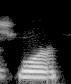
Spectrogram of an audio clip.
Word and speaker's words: sword: The pirate carried a sword. The W is silent.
